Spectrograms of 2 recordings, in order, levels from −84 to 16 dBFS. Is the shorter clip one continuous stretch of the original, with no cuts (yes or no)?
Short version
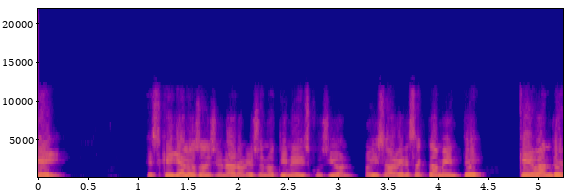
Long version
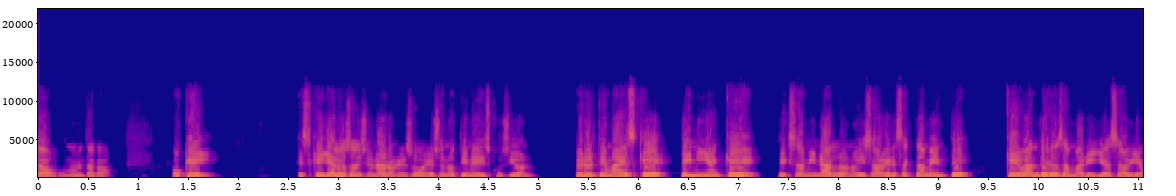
no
